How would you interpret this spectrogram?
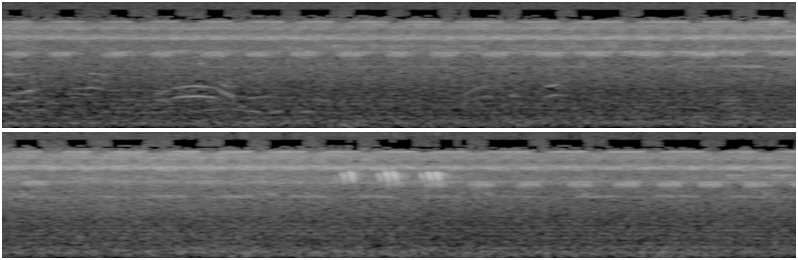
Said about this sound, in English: The village will go to bed. The crickets make a frightful racket in the rice paddies.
